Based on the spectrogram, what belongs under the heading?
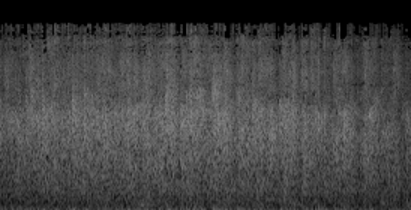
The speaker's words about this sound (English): Can we clap and welcome you?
